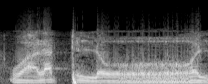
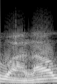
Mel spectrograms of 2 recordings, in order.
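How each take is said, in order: First: "walad delolin" with a heavy local L and long drawn vowel; misread Quranic word. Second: "walawwallin" with a long held middle vowel; correct recitation. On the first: Acted. Debater warns how readers of Latin script may misread, drawn-out mispronunciation of "delolin". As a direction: stretch out a botched "delolin". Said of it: "nanti ada orang membaca Al-Quran bisa juga".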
